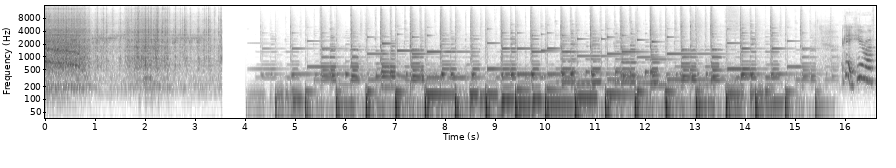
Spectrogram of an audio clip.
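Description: A sewing machine stitches a quilt along a ruler, a rapid even mechanical chatter of needle strokes lasting several seconds, preceded and followed by softer handling noise and talk.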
